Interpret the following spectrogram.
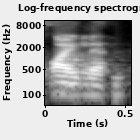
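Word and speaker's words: Euler: It's oiler. Up to you doesn't matter. This how we spell it.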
